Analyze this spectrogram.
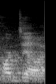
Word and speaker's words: Pardot: It's Pardot, not Pardot. I just pronounced it right here. That's right. I thought it was French. Yeah, we're not French.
